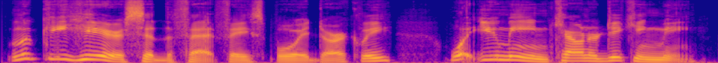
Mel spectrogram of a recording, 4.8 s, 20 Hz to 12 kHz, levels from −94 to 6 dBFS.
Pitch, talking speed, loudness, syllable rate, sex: 145 Hz, 165 wpm, -18 LUFS, 4.8 syllables/s, male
